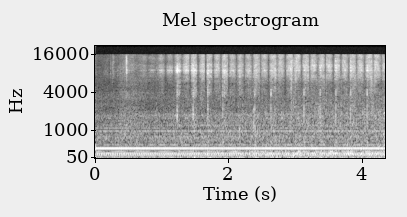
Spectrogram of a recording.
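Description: Abrasive pad rubbed by hand over a stainless steel pick guard, giving faint repeated scrubbing strokes as a brushed grain is worked into the metal. A steady low hum runs underneath.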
